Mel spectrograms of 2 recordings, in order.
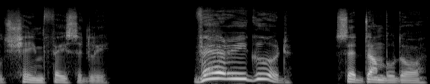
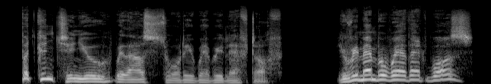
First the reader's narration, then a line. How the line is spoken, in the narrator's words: said Dumbledore more kindly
